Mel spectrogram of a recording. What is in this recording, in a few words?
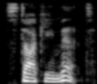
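"stockinet", English, British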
